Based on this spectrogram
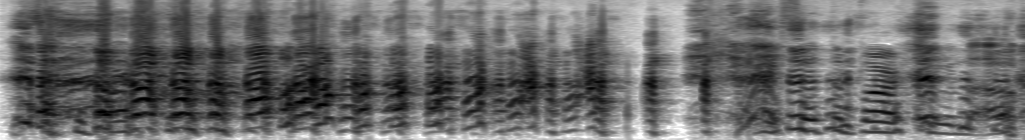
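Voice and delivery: helpless laughter breaking up the words; real giggling fit, words stretched by laughs; laughing hard. Real, not acted. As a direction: crack up while trying to talk. Cracking up at own challenge.

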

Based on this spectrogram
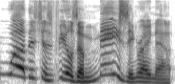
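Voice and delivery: high, loud, slow wonder; drawn-out mock ecstasy; blissful amazement. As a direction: act out being blown away by pleasure. Reliving overwhelming pleasure.

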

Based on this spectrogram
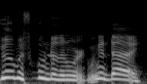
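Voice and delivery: high-pitched mock teen whine; put-on high voice, hammed-up despair; teenage daughter. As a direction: imitate a panicked teenager's melodrama. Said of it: "And she's like".

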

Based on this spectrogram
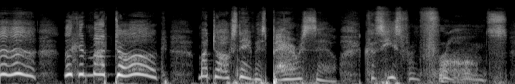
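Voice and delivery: high, breathy posh-lady mock with a whispered tail; mock the snobby dog owner; bougie lady voice. Imitating the bougie lady with her tiny dog. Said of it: "and she was like".

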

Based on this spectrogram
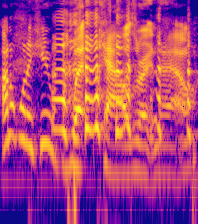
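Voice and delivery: high, loud retort breaking into laughter; mock outrage, laughing; laughing exasperation. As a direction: laugh through a fed-up protest.

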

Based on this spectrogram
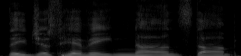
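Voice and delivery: ordinary delivery

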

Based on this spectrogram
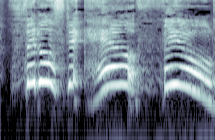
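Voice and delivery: very high, slow, loud squeal; delighted shout. A narrator's reading. Jump sighting their station, delighted shout. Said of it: "he shouted".

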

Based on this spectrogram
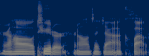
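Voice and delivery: usual speaking voice

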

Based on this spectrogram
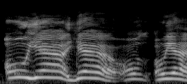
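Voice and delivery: high, loud sudden remembering; oh yeah, it clicks; sudden recognition. Real, not acted.

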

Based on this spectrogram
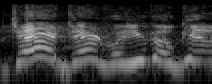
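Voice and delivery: high, loud nagging wife; mock wife calling her husband, high and loud. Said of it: "She's like".

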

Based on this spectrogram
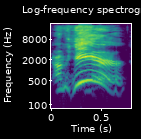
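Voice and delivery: high loud I'm here; hammed-up Luke arriving; mock heroic shout. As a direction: burst in late like a hero. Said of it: "He's like".

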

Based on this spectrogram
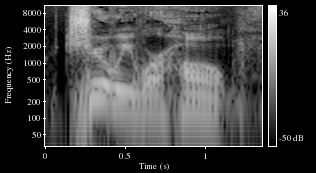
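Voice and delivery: low, slow movie-hero line; Harrison Ford. Acted. Podcaster quoting a film to his co-host, Harrison Ford impression. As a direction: deliver it slowly, down in the register. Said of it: "gonna do a Harrison Ford impression".

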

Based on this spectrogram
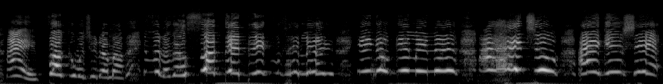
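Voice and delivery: high, loud, fast tearful shouting; mock heartbroken rant. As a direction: ham up a crying, betrayed girlfriend. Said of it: "So I'm supposed to say".

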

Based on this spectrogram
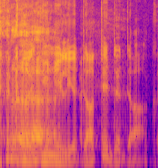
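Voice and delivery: loom over him like a masked villain; Bane impression. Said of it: "I bring up the Bane quotes".

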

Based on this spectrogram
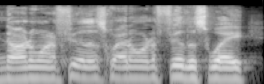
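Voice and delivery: high, whiny protest against the feeling; resisting. Retold or imitated. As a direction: refuse the feeling like a stubborn child. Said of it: "It was just so resistant".

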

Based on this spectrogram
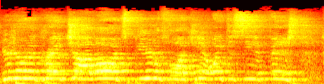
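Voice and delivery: high, loud cheering shout; yelling encouragement. Retold or imitated. Graham yelling encouragement at the workers on the statue. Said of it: "Graham starts yelling out".

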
